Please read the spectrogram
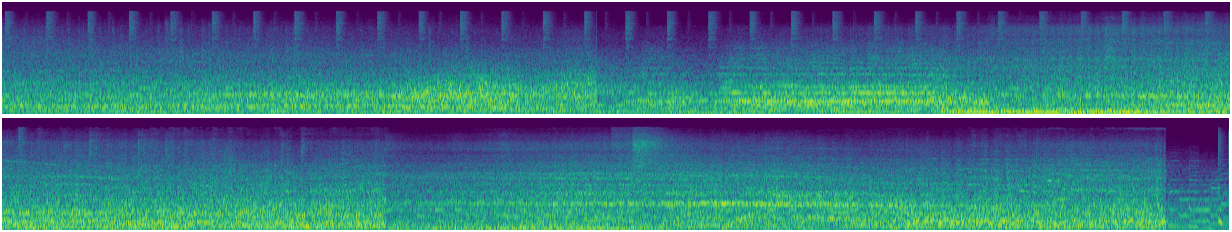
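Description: Diesel freight trains passing close by, cars rumbling and clattering over the rails, with a locomotive horn sounding for a few seconds about eight seconds in.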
